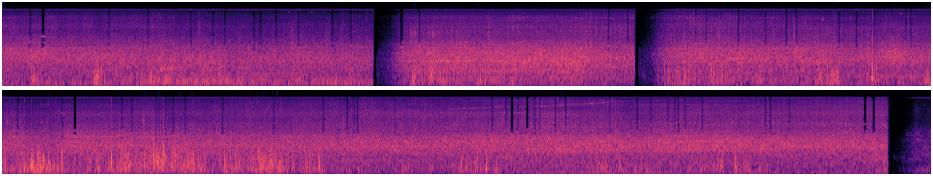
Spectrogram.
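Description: Road traffic: vehicle engines and tyres on a street, with heavier passes in the middle stretch. The sound drops out briefly twice, about five and eight seconds in.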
